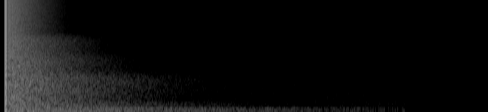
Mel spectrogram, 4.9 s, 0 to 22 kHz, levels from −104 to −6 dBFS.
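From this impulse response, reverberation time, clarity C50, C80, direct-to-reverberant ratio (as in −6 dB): 2.8 s, 4.5 dB, 5.5 dB, −1.0 dB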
